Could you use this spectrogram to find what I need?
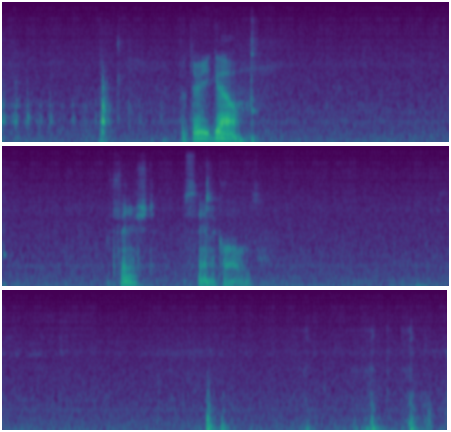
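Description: A carving knife scrapes and shaves wood in short strokes.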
